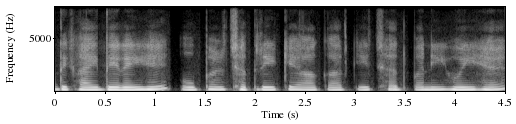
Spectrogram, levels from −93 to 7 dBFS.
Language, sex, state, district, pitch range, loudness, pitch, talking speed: Hindi, female, Chhattisgarh, Bastar, 205-220 Hz, -14 LUFS, 210 Hz, 175 wpm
